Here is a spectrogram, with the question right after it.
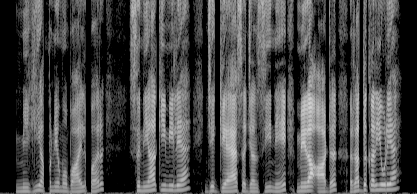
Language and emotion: Dogri, surprised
